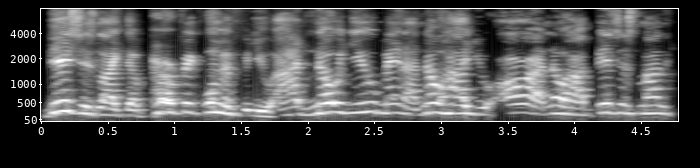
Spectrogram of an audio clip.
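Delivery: put-on lively, eager, fired-up excitement. Acting out a phone call to Carl, mock-excited. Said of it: "The excitement I just showed".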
